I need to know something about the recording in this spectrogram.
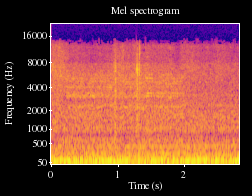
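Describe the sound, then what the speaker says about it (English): A Ford F-150 PowerBoost hybrid pickup idles after a remote start, a steady low rumble close by with no voices. "So we've kicked it in, engine's on at the moment."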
